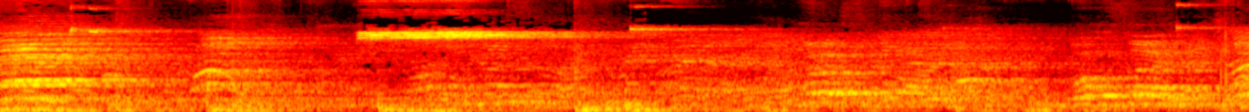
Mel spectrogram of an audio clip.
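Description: Referee's whistle: one steady, high-pitched blast of a little over a second, starting about two seconds in and the loudest sound here, over voices from players and spectators in the gym.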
